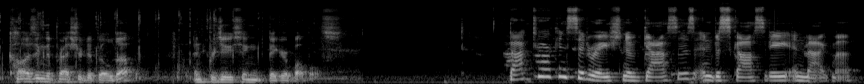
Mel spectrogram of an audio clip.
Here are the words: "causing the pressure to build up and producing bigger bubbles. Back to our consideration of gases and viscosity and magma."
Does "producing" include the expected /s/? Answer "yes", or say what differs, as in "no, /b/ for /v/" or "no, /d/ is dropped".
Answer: yes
